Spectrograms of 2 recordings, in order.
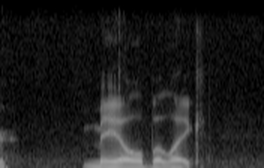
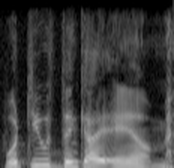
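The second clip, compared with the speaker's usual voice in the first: loud, higher exasperated retort; 8 semitones higher, 6 dB louder than usual. Retold or imitated. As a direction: throw it back in disbelief. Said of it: "It's like".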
